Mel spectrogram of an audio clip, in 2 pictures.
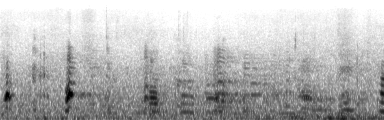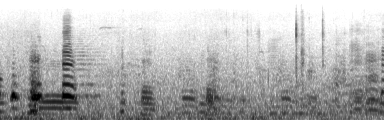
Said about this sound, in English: There's a lot of familiar quacking sounds. Some ring-billed gulls in the distance too. A little harder to hear though.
